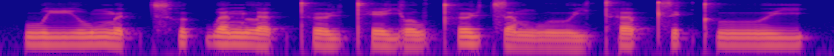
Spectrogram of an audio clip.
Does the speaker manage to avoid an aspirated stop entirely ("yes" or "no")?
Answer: no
